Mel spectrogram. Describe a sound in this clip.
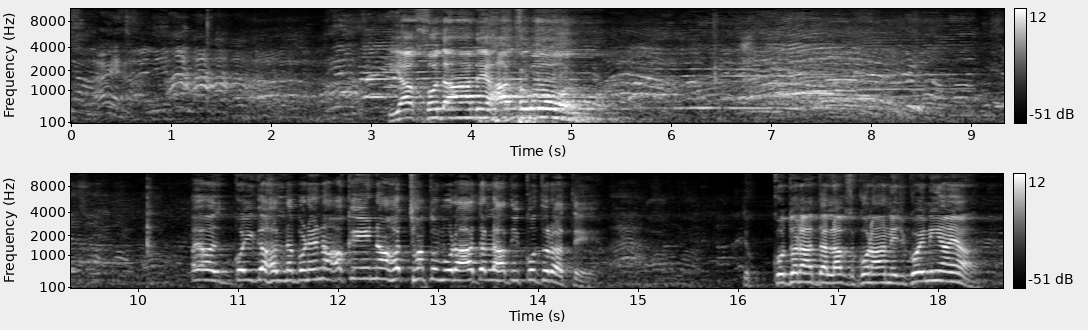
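A man chants passionately into a microphone, heard through loudspeakers.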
